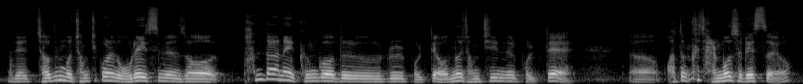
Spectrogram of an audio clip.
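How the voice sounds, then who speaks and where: Measured male party spokesman, mellow tone. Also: a little high. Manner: measured, thoughtful, with hesitant fillers. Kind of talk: political panel talk.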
